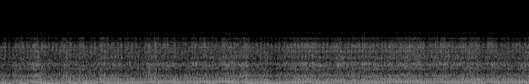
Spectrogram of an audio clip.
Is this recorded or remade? recorded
